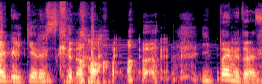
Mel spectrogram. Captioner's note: laughing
